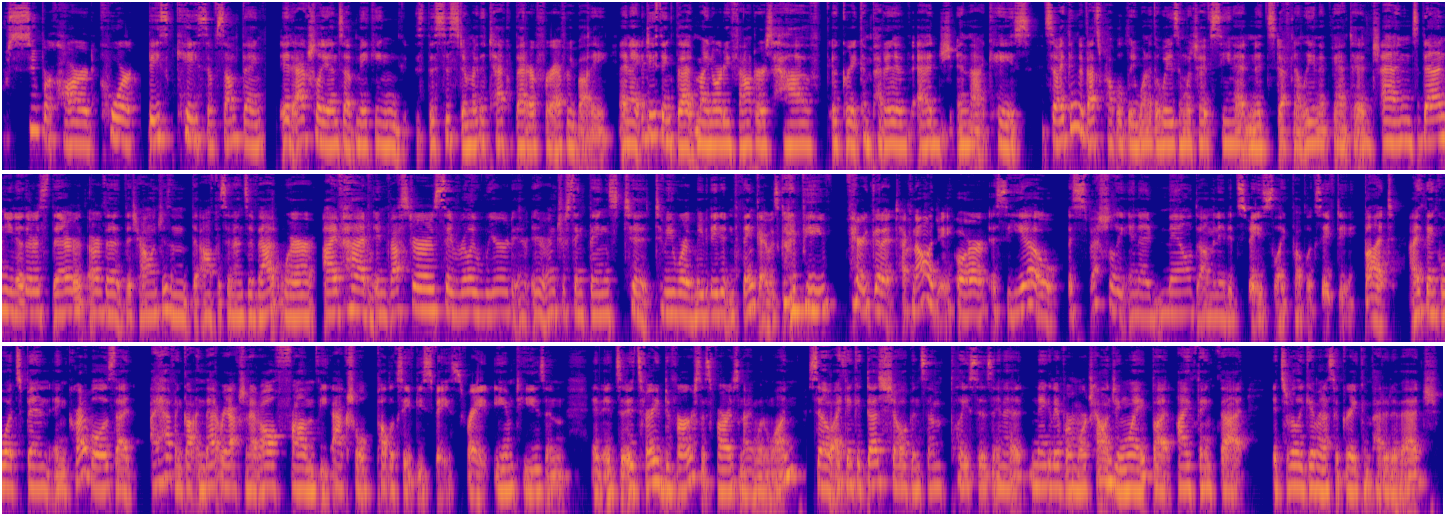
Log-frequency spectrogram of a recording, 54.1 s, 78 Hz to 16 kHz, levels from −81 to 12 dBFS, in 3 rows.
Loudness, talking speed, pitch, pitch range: -19 LUFS, 190 wpm, 180 Hz, 170-195 Hz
